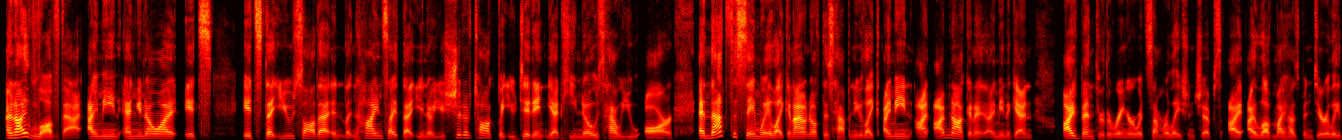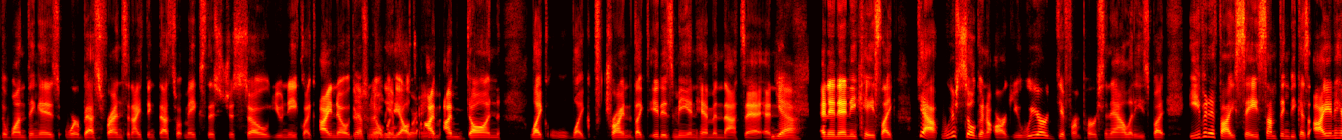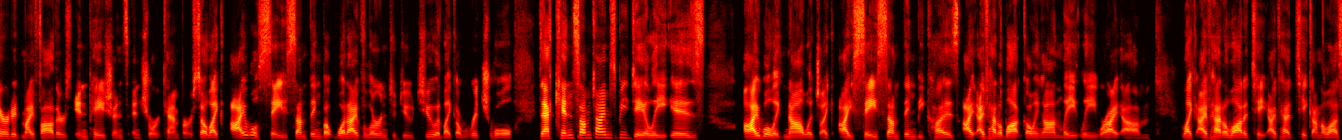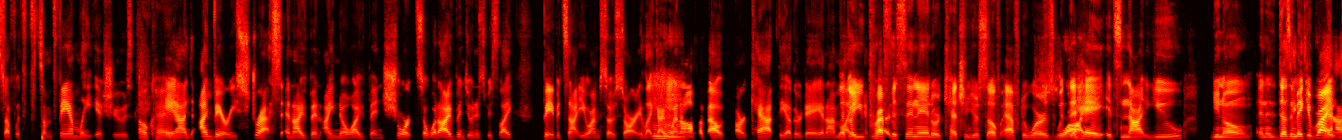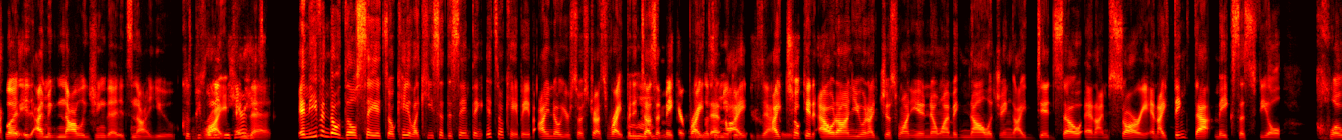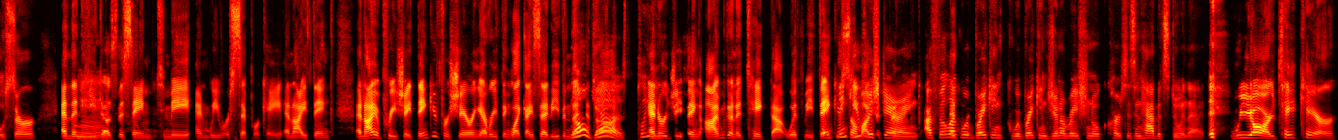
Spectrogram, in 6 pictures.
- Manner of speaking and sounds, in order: tapping; chuckle
- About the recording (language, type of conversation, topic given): English, unstructured, Which small daily ritual helps you feel loved and close in your relationship, and how can you both support it?
- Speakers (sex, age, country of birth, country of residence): female, 30-34, United States, United States; female, 50-54, United States, United States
